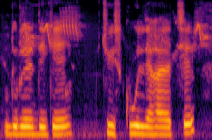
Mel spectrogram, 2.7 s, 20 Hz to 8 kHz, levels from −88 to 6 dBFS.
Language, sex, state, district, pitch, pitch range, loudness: Bengali, male, West Bengal, Cooch Behar, 160 Hz, 155-170 Hz, -13 LUFS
